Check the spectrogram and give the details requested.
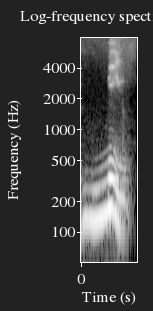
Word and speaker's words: mu: And also we said the population mean, we use a Greek letter, we use like a, look like a U, but we pronounce like a mu, okay?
